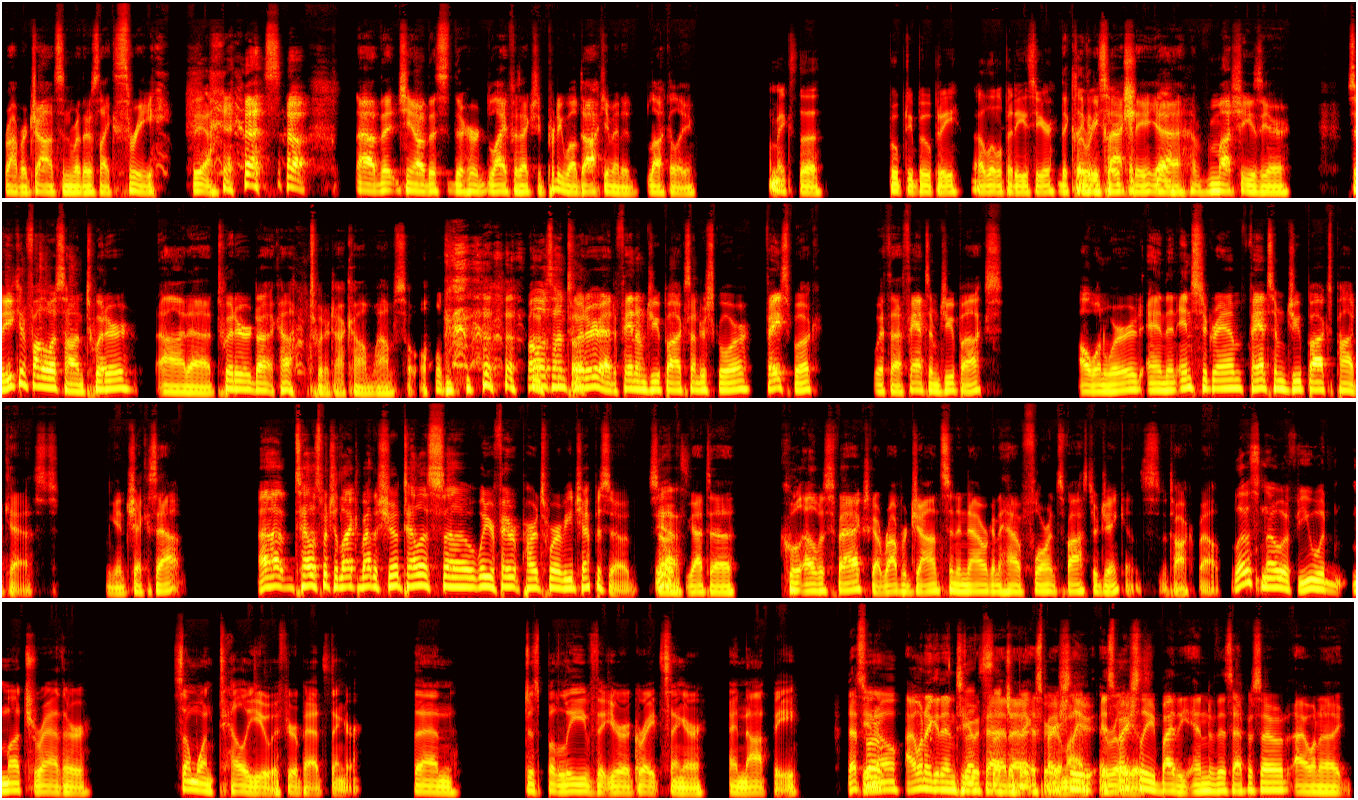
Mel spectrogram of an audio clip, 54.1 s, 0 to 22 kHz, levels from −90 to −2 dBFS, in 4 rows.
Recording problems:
none

